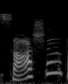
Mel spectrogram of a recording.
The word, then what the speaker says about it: Saoirse: Is it Sasha? That's how you say her name? – Yes, yes. – Oh, okay. – Even though it's spelled Irish.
